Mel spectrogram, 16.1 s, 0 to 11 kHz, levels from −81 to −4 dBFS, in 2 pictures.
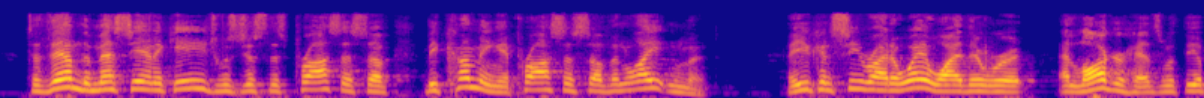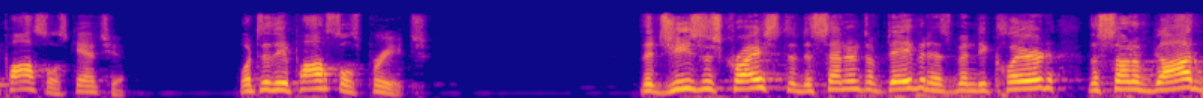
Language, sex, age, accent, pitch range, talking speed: English, male, 30-49, American, 170-230 Hz, 185 wpm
